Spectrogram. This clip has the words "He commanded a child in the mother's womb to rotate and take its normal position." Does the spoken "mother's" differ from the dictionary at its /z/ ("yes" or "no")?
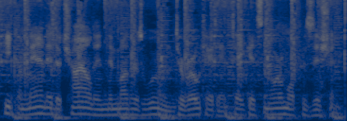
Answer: no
